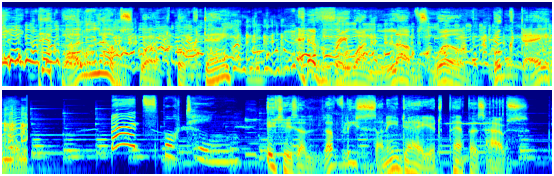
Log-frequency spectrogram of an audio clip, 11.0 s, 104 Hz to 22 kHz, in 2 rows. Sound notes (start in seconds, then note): 0.0 laughing; 0.0 laughter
